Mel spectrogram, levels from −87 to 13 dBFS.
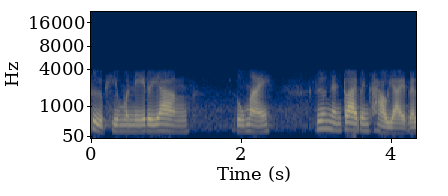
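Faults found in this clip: Small blip at 3.48–3.50 s: packet loss with last packet repeated. One 20 ms packet was lost and concealed by replaying the previous packet over the G.711 telephone band.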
